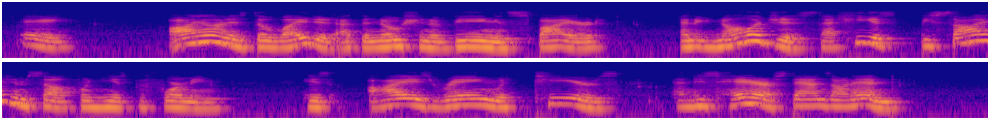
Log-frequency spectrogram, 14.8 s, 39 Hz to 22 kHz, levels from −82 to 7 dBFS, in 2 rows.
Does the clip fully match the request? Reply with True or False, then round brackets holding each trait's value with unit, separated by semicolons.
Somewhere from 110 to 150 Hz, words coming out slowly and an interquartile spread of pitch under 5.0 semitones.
True (140 Hz; 120 wpm; 4.5 semitones)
